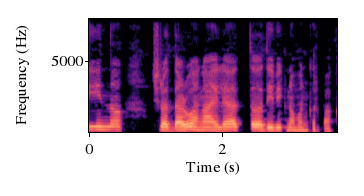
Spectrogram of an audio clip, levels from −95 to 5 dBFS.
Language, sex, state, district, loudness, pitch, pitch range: Konkani, female, Goa, North and South Goa, -17 LUFS, 195 Hz, 190-215 Hz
